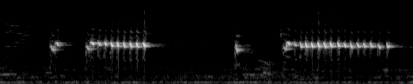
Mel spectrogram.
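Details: Sooty-headed bulbul 'rol' lure song meant to goad rivals into calling back; a brief chip then a steady rattling trill, repeated twice in a quiet setting.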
